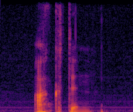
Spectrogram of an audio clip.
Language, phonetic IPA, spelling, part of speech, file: Polish, [ˈaktɨ̃n], aktyn, noun, Pl-aktyn.ogg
